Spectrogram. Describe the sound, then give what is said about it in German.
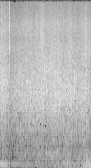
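Clapping from an audience welcoming a warm-up stand-up act, a dense, steady patter of many hands at moderate loudness, lasting just under two seconds without any talk. “Also erstmal einen großen Applaus bitte für Warm-up, Maria.”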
